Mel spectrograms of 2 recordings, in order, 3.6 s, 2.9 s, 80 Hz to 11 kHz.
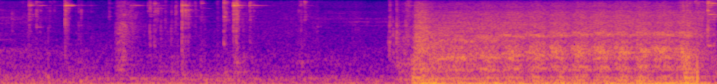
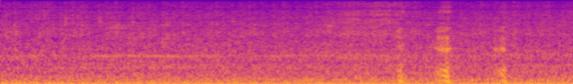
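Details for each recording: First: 1992 Ford F150 after installing a new Spectra fuel pump, pump switched on, quarter tank of gas: starter spins the engine evenly for about a second and a half but it never catches; no fuel reaching the rail. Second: 1992 Ford F150 just after fuel pump replacement, first run in a while: low steady idle with even firing, no misses or knocks, light background clicks; healthy, may need new air filter.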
